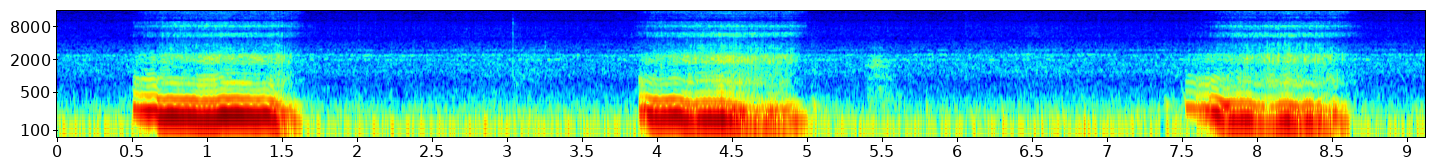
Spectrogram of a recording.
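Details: A sleeping Sphynx cat snores in three slow, rough, buzzing breaths over about nine seconds, roughly 18 a minute; the owner finds it adorable.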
